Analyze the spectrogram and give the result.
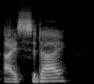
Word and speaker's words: Aes Sedai: So in the pronunciation guide, it is Aes Sedai.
